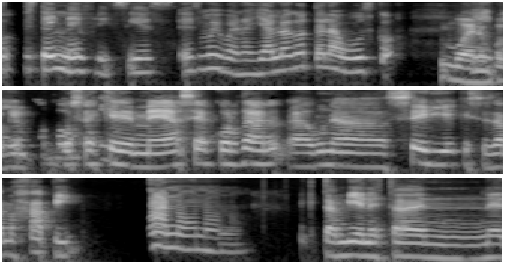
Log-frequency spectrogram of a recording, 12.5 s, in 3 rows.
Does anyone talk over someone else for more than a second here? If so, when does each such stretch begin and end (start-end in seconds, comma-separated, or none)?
3.9-5.2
